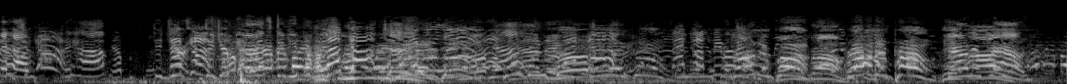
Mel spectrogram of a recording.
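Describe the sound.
A crowd of students surrounding the person filming yell at them all at once, loud, with overlapping shouting voices forming a dense, continuous clamor that never lets up.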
